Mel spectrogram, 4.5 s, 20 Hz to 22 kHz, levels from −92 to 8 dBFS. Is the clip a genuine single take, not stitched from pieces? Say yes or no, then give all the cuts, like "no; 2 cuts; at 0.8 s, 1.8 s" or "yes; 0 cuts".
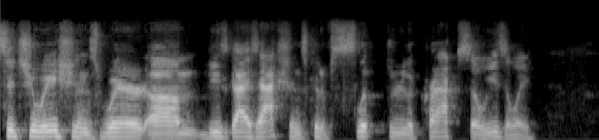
yes; 0 cuts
